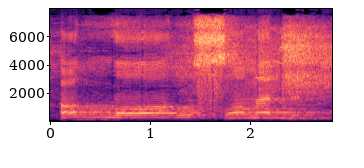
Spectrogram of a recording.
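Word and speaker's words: الله الصمد: Maka cara membaca lafzul zalalah ini harus dibaca dengan tafkhim atau tebal. Bagaimana cara membacanya? Mari sama-sama kita praktikkan. Allahus Samad. Allahus Samad.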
